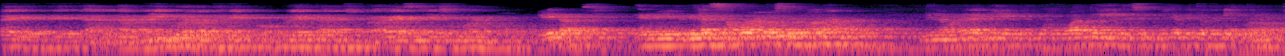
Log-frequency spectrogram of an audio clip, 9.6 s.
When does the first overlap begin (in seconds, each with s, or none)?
none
